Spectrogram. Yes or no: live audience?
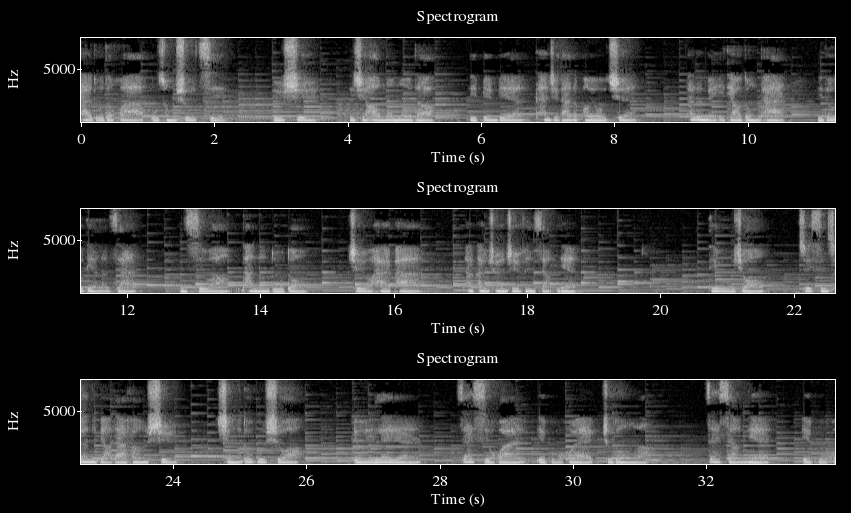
no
